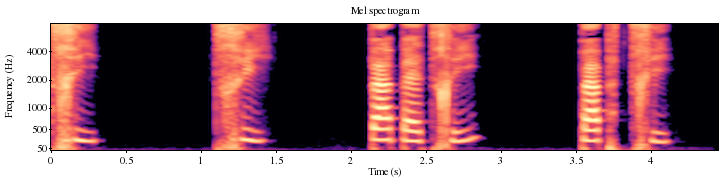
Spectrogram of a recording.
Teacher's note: 倒数第二个“呃”也是不发音的，所以 t 还有 r 直接构成了一个辅音群 · IPA: [papɛtri; pap(ə)tri]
